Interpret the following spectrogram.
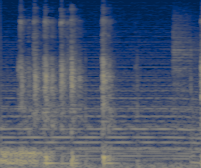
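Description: Typing on a computer keyboard: a quick run of keystrokes in the first half second, then one more about a second in, over soft background music.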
